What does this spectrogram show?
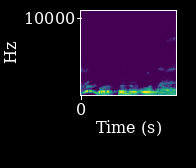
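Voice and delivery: plain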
